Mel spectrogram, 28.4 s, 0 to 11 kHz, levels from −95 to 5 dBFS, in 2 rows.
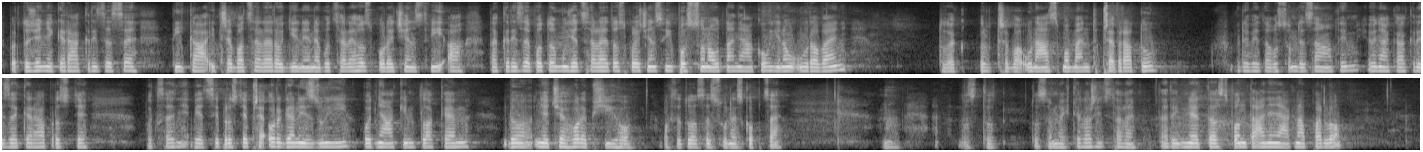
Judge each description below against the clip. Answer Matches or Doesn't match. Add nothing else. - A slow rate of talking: Doesn't match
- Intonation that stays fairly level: Matches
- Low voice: Doesn't match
